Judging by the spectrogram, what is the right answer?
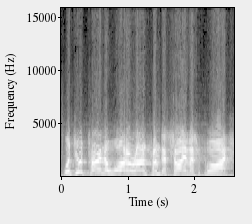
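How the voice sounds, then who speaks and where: A man's voice: extremely high pitch, a little fast, sharp tone, heavily acted. A man playing a cheeky, dim-witted plumber in 1950s radio comedy, talking back brazenly. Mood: brazen, insistent. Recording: very noisy vintage radio recording.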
